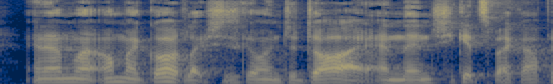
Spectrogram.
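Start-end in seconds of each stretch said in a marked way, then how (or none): 0.6-1.9 mock frightened, alarmed, panicked inner voice. Retelling watching a friend collapse: imitating own past panic. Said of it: "I'm panicking".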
